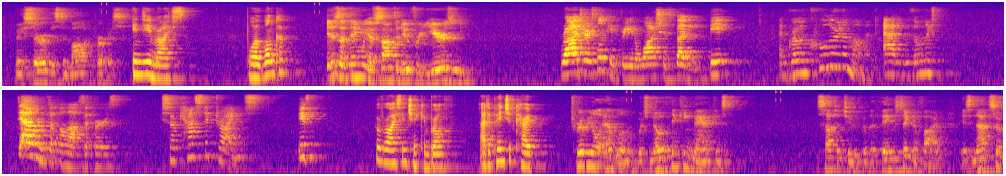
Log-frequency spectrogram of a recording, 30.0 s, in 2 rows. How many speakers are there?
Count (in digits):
6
